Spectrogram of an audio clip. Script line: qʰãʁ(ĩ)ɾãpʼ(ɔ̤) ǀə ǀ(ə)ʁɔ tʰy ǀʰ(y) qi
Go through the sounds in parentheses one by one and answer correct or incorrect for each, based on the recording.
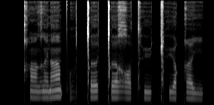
incorrect, correct, correct, correct

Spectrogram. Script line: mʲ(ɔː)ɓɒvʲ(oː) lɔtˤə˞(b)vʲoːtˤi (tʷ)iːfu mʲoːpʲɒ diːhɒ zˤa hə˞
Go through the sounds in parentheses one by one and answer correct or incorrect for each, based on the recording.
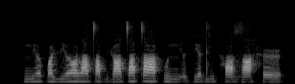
correct, incorrect, correct, incorrect

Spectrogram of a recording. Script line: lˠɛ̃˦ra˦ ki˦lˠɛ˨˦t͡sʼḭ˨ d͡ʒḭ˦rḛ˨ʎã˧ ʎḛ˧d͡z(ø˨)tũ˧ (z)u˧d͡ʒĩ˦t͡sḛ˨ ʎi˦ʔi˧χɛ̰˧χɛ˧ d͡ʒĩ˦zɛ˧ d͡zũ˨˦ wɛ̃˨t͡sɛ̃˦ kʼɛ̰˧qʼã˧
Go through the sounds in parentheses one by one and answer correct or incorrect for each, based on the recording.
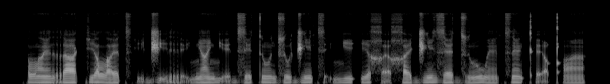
incorrect, incorrect

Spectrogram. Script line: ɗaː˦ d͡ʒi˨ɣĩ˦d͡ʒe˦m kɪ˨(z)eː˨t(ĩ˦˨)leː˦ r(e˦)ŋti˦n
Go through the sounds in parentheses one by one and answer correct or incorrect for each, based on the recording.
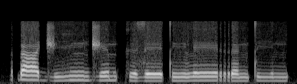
correct, incorrect, incorrect

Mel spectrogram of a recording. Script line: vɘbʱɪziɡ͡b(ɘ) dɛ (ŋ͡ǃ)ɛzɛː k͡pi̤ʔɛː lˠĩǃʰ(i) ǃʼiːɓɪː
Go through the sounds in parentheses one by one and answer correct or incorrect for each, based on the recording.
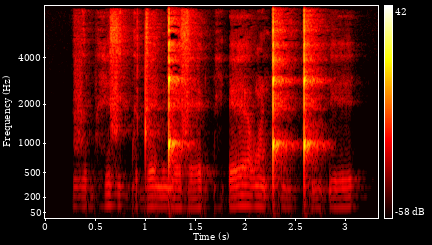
correct, correct, incorrect

